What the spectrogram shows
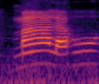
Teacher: Ma lahu ma mad tabi'i, kemudian ada ha dhamir di sana yang diapit oleh dua huruf hidup dan tidak bertemu dengan hamzah setelahnya, maka hukumnya mad silah qasirah, kita baca dengan kadar panjang 2 ketukan atau 2 harkat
